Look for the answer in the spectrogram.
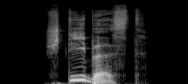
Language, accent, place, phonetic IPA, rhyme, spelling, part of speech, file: German, Germany, Berlin, [ˈʃtiːbəst], -iːbəst, stiebest, verb, De-stiebest.ogg
- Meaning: second-person singular subjunctive I of stieben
